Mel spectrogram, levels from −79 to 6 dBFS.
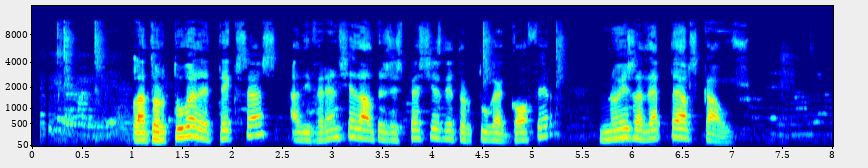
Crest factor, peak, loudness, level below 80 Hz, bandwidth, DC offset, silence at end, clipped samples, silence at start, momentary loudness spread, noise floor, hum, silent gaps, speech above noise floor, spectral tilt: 24 dB; -2 dBFS; -24 LUFS; -76 dBFS; 11.5 kHz; under 0.1%; 0.6 s; under 0.1%; 0.1 s; 18 LU; -55 dBFS; none; none; 31 dB; -4.5 dB/octave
